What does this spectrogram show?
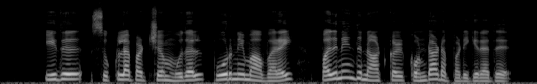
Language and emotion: Tamil, neutral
